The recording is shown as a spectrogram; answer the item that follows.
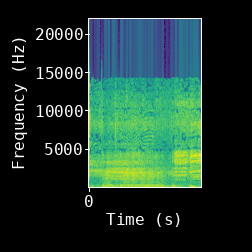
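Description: Live Andean folk music accompanying a cattle-marking (tinkamiento) dance: a long low held tone with a higher melody above it, and a brighter high melody coming in near the end.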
